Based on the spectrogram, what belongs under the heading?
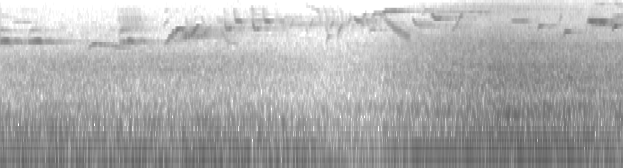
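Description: Outdoor garden ambience: small birds chirping in short calls, starting about a second in and repeating to the end, over a faint steady low hum.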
